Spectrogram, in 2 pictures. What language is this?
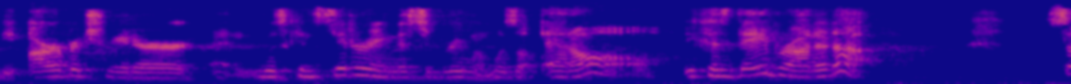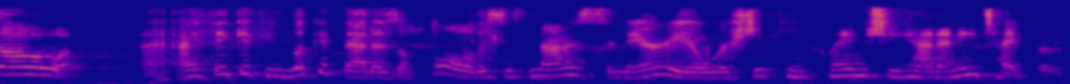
English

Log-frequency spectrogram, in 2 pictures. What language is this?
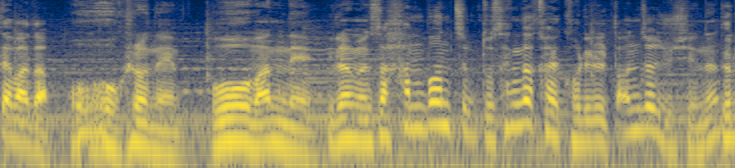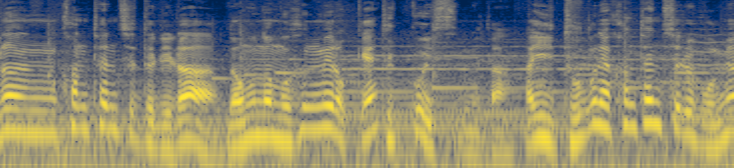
Korean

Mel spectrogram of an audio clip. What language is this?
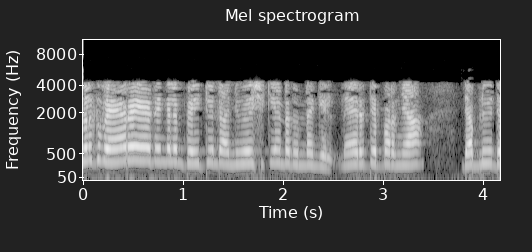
Malayalam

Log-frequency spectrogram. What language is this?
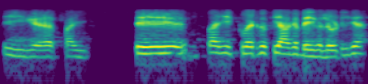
Punjabi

